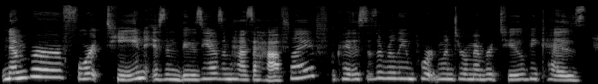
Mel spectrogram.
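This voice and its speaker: A woman's voice: on the high side, a little fast. A young adult woman hosting a recovery talk, speaking casually with lots of "like" fillers and blunt swearing. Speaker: recovery podcast host. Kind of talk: casual monologue advice.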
